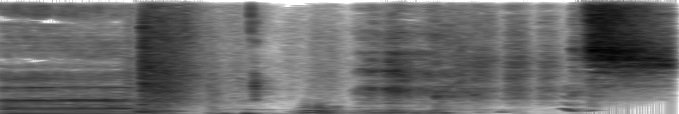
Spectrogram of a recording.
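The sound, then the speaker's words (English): A loud sneeze: a drawn-out voiced intake breaks into a sharp, breathy burst, followed by a few seconds of people talking and shuffling. “Bless you. Yeah, sorry.”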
